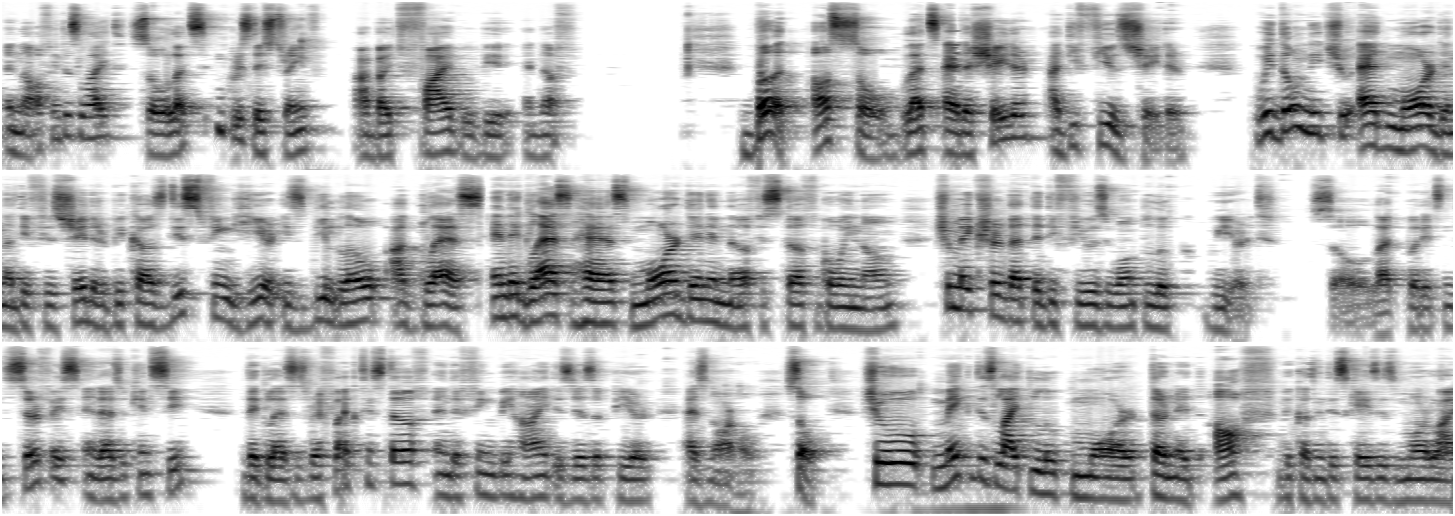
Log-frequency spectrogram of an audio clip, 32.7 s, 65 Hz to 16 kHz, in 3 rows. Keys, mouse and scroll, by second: 3.0 click, 5.1-8.7 scroll down 2, 8.7 shift+a, 18.4 right click, 21.2-32.6 drag.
